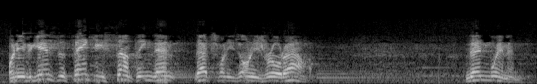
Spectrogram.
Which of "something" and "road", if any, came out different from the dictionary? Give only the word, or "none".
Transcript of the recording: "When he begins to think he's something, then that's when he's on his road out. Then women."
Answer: none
